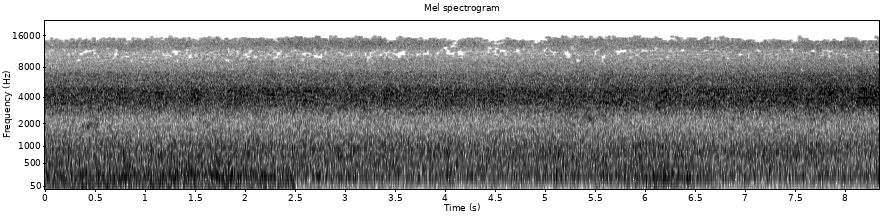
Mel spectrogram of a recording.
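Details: Cicadas singing along a summer forest trail near Seoul, Korea: a dense, unbroken high-pitched buzzing chorus that holds steady throughout, with faint low rustling beneath during the first seconds.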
